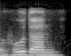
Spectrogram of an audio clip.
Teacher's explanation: দালের উপর দো জবর তানবিন এসছে, তানবিন আর নুন সাকিনের আওয়াজ একই রকম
